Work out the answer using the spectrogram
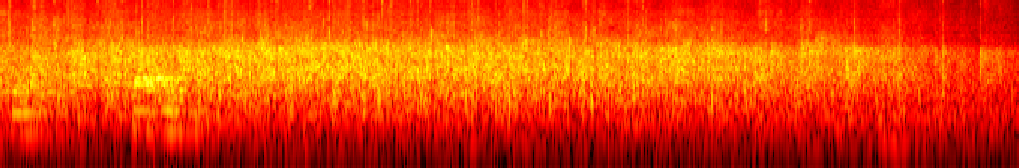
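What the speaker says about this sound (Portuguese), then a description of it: "Merece uma salva de palmas, professor Carlos" An audience at a literary academy awards event applauds Professor Carlos after a major literature prize: steady, dense clapping throughout, tapering slightly at the end, with no talk.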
